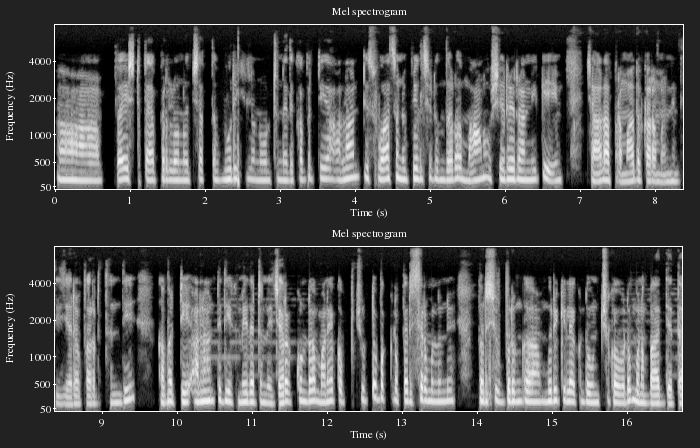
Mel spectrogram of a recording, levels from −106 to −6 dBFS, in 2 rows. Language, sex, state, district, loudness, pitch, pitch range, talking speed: Telugu, male, Andhra Pradesh, Chittoor, -18 LUFS, 175 Hz, 165-190 Hz, 120 wpm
